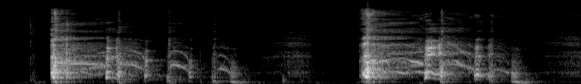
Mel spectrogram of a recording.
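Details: Residual morning cough in an adult: two bouts of loose, rattling coughing, each a strong burst followed by several shorter coughs, in a quiet room; a lingering productive cough.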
